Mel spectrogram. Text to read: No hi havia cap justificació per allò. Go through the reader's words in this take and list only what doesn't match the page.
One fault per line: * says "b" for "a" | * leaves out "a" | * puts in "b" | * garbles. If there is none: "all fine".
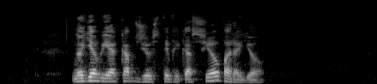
all fine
